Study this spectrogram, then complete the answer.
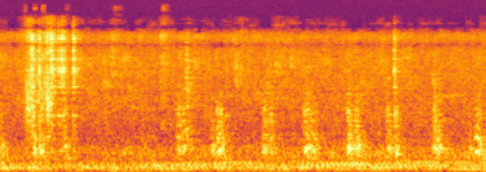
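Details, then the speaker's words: Pacific Magenta electric bicycle: short squeaks about three a second as the rear suspension works, coming from the rear shock after the swingarm squeak was already fixed; an overtightened lower shock bolt binding the mount. "Nah ini ini suara ini berasal dari bagian shock belakang."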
